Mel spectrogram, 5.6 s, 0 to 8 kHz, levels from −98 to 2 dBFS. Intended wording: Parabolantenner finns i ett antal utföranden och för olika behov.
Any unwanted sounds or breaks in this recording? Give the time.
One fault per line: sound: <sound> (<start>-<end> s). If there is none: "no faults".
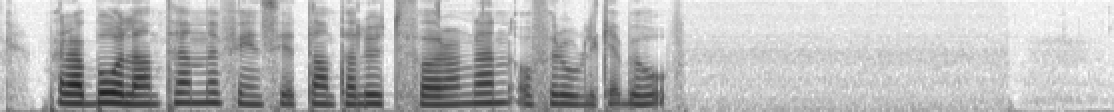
no faults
